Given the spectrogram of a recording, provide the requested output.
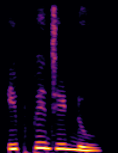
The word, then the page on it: ಇಪ್ಪೆಜಿಡ್ಡು: ippejiḍḍu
